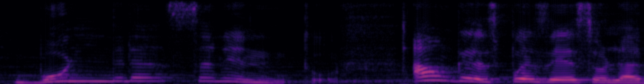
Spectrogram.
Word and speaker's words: Vulnera Sanentur: de inmediato el contramaleficio Vulnera Sanentur, con pronunciación como si fuera una canción. Vulnera Sanentur.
